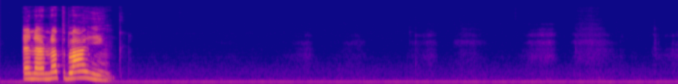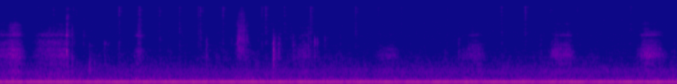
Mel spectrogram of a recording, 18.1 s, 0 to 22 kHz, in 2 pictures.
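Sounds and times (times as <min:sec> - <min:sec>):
steady low hum: 0:00.0 - 0:18.0
soft breaths: 0:03.0 - 0:11.2, 0:12.2 - 0:18.0.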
